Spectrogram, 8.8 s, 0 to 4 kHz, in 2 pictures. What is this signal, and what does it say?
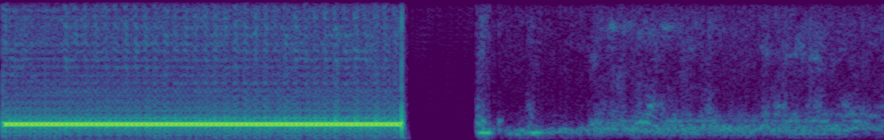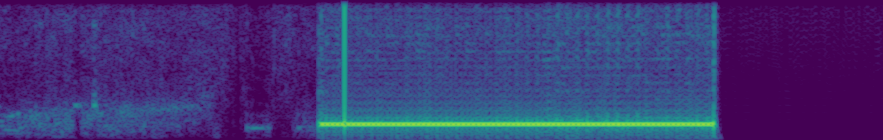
Ringback tone (North America), 440 + 480 Hz.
